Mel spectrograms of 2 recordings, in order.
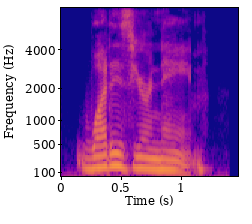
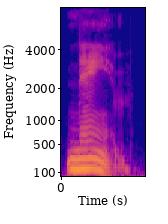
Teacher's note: We use falling intonation for statements and information questions. If I ask you, what is your name? My voice goes down at the end. Name. It sounds finished, but if I ask a yes or no question, my voice goes up.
